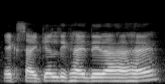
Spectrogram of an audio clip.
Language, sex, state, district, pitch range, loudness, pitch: Hindi, male, Assam, Kamrup Metropolitan, 160-170 Hz, -12 LUFS, 165 Hz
